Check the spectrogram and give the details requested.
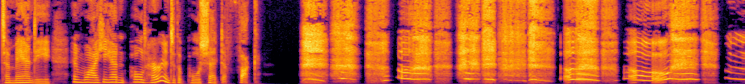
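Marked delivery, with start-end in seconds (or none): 4.5-8.4 high, drawn-out gasp; sharp gasp. A narrator's reading. Aroused heroine gasps. 8.4-11.2 high, breathy moans; moaning. A narrator's reading. Aroused heroine moans.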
